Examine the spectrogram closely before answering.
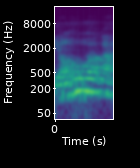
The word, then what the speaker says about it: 여호와: 여호와하고 야훼는 같은 얘기예요. 같은 말이에요. 발음상의 차이가 났는데 여호와가 맞을까요? 야훼가 맞을까요? 뭐가 더 맞을까요? 둘 다 맞아요. 근데 우리가 보는 성경은 뭐라고 써 있습니까? 여호와라고 써 있죠. 학자들은 여호와보다는 야훼가 더 맞는 것 같다 이렇게 말하는 분들이 많아요.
